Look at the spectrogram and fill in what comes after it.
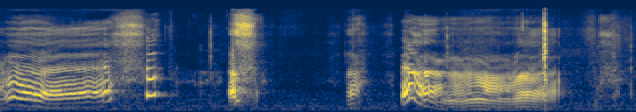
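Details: Pet Shih Tzu dog indoors, wanting to play and making funny noises to get attention; two drawn-out, wavering whining vocalizations with rich harmonics, the first sliding upward then falling, separated by short scuffs and quiet gaps.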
